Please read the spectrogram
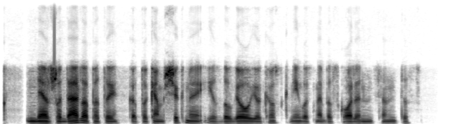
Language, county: Lithuanian, Vilnius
